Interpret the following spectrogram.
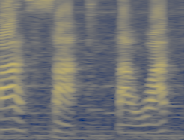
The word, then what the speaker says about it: ศตวรรษ: พรรณนา อ่าน ว่า พรรณนา สังเกต ว่า พยายาม ที่ ใช้ รอ หัน นะ คะ ว่า อ่าน ออก เสียง เหมือน มี ไม้ หัน อากาศ กับ ตัว สะกด ของ คำ นั้น อ่ะ ลูก นะ คำ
